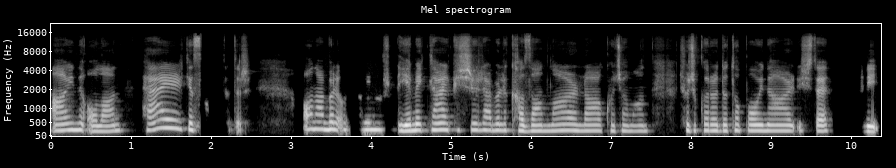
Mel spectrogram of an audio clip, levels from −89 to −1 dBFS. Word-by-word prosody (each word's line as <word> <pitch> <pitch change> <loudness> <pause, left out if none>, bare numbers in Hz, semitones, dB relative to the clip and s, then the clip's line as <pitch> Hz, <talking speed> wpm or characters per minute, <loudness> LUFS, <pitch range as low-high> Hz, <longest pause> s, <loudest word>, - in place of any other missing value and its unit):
aynı 225 +2 +2
olan 185 +3 -1 0.2
herkes 270 0 +1 0.4
oradadır. 465 - -10 0.6
Onlar, 255 -1 +2
böyle, 250 -2 +4
oturur, 240 -1 0
yemekler 220 +3 +4
pişirirler, 225 0 -1
böyle, 220 0 -1
kazanlarla 205 0 0
kocaman. 195 0 -5 0.4
Çocuklar 210 +1 -2
orada 205 -1 +1
top 215 0 -4
oynar, 200 -1 +2
işte, 195 0 -1 0.4
hani, 180 -1 +5
215 Hz, 105 wpm, -21 LUFS, 200-235 Hz, 0.6 s, hani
